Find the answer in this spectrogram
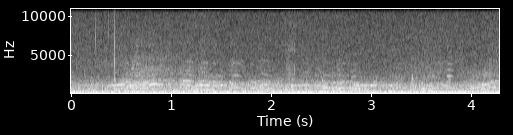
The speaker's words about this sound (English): Can you hear the geese? Across the lake. Turn this way, it's better for the wind.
